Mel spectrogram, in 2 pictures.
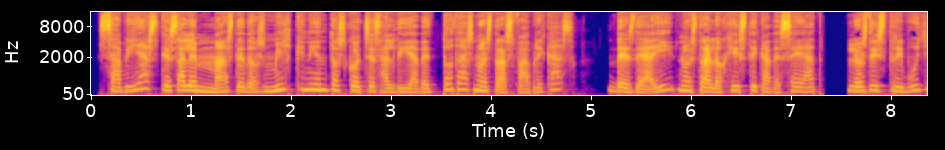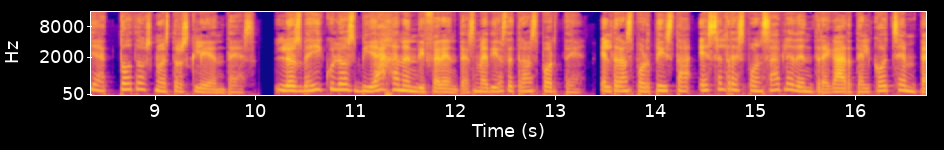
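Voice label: CASTILLIAN SPANISH MODERN, Spanish Commercial Voiceover, Female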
